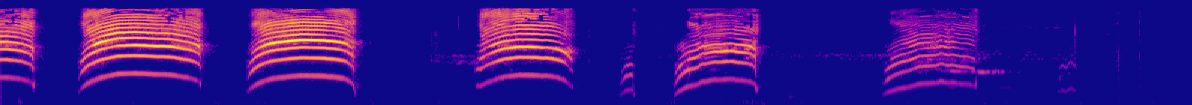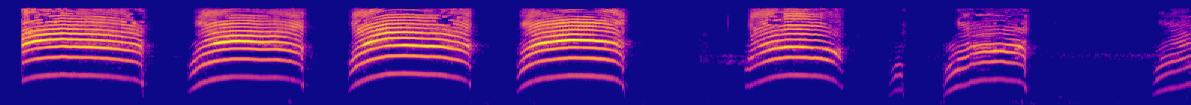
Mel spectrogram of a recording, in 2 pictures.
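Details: Kitten meowing, a string of clear, arched, rising-then-falling meows in two bursts of roughly six each, separated by a short quiet gap, with a few fainter, shorter mews in between.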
